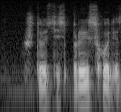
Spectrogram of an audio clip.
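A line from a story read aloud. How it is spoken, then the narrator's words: Plain. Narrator (Russian): спросил он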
